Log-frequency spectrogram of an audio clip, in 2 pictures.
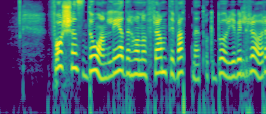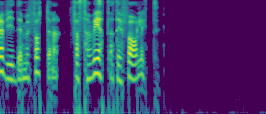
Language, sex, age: Swedish, female, 28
